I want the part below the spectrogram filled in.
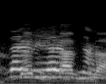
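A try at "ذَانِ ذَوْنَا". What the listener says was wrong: Jangan jadi na. Na di mana? Di gusi. Jadi kalau nggak bisa huruf dzal, latihan seharian insya Allah bisa.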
